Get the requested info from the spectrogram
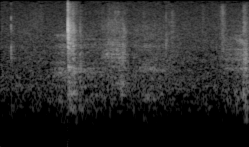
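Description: Chicken wire being handled and shaped by hand: a few faint metallic ticks of the wire mesh, with one sharp click about two-thirds of a second in.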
